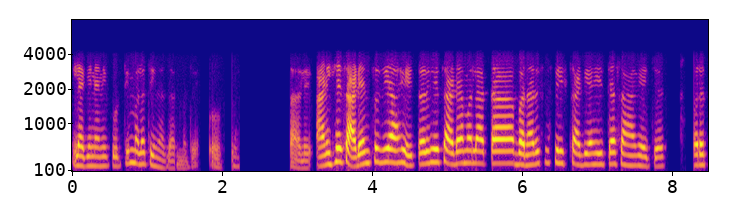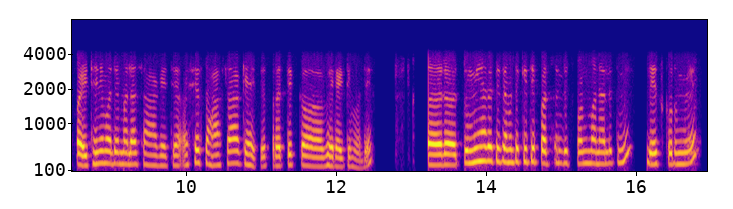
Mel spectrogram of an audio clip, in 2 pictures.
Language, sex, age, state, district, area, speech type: Marathi, female, 30-45, Maharashtra, Akola, urban, conversation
